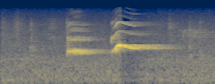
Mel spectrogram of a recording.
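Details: Green-winged saltator, a captive bird kept under legal permit, singing the easy 'de roda' song style: a clear whistled note, a short pause, then a louder rising whistle that levels off and fades out.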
